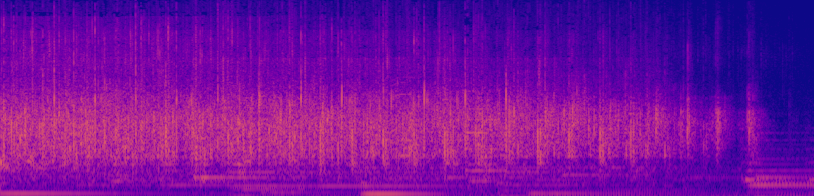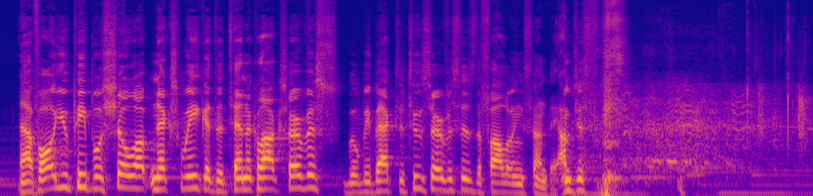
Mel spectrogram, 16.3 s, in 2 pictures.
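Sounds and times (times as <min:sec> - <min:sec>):
audience applauding, hand clapping: 0:00.0 - 0:07.8, 0:14.9 - 0:16.2
speech: 0:08.4 - 0:14.5
laughter: 0:14.0 - 0:16.2.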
